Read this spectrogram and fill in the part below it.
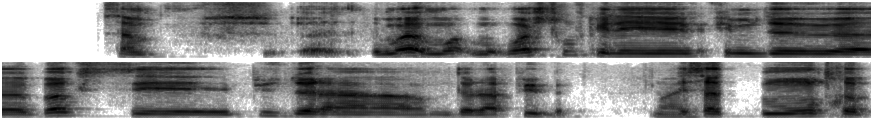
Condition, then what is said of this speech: Stuttering. Parfois, tu as un peu de bégaiement.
